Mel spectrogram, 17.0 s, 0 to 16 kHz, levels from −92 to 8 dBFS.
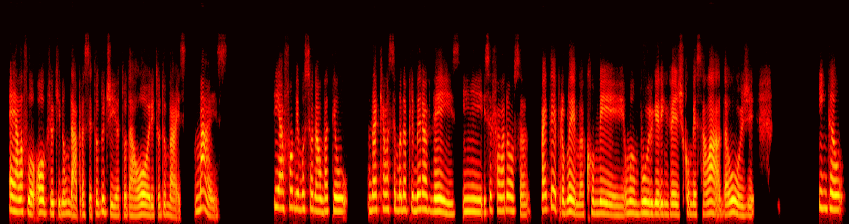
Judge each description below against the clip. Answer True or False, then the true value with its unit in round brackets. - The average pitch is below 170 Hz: False (200 Hz)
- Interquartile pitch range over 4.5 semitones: True (5.6 semitones)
